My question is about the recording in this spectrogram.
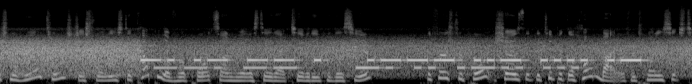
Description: Morse code, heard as two keyed tones, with radio static, room echo and speech in English. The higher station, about 18 wpm, 1160 Hz: NAME JUHA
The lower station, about 17 wpm, 780 Hz: GM NILS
